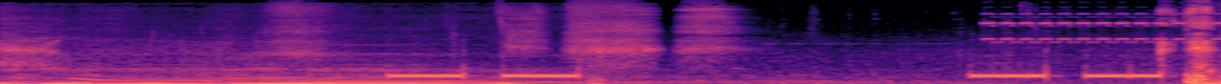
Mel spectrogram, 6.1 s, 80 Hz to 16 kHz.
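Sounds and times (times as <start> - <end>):
low rumbling background: 0.0 - 6.0
phone ringing with electronic trills: 4.9 - 6.0.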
